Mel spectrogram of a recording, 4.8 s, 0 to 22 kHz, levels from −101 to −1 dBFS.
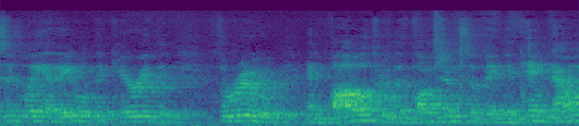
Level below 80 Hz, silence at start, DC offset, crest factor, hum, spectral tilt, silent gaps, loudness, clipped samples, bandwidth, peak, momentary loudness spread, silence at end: -58 dBFS; 0 s; under 0.1%; 18 dB; none; -6.5 dB/octave; none; -34 LUFS; under 0.1%; 15.5 kHz; -14 dBFS; 10 LU; 0 s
